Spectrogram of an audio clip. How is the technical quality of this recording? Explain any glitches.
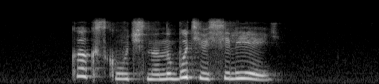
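The speech comes through a call codec that tops out around 8 kHz, which fits Opus at roughly 32 kbps, and two timing problems ride on top of it.

First, there's clock drift between sender and receiver for the whole clip, with the sender's clock running fast by about five percent. Audio arrives quicker than the receiver plays it out, so its jitter buffer keeps creeping fuller. Left alone that would mean growing delay, so the receiver has to shed material to keep up. You don't hear the drift directly. You hear what the receiver does about it.

That shows up as repeated timing corrections from about 0.03 s to 3.79 s. Because the sender is fast, the receiver keeps snipping out short bits of audio, always cutting and never repeating, at uneven spacing. The net effect is playback running at about 104% speed. Each cut is tiny, so rather than obvious dropouts you get faint hiccups and a slightly rushed, uneven pace across the speech.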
